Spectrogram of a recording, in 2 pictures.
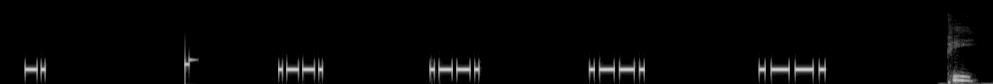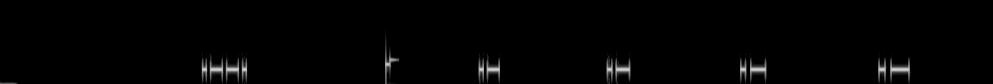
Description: Morse code, heard as a keyed tone, about 27 wpm, spaced as for 7 wpm, 700 Hz. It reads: N PPPP P AAAA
